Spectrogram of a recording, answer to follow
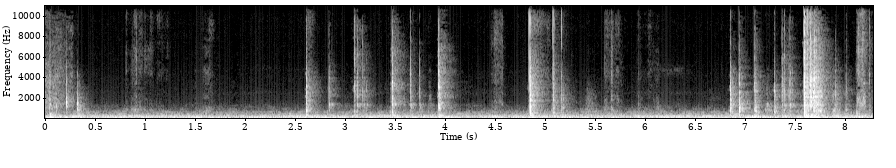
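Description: Notebook pages being turned and pens and markers being picked up and set down on a desk: scattered short rustles, taps and clicks, the loudest one near the end, over a steady low hum.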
